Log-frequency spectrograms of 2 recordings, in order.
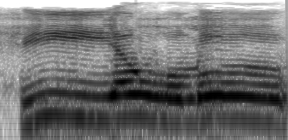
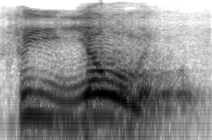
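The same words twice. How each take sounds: First: The long vowel of fee is held before yawm. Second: The y sounds merge into one doubled y. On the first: The speaker calls it right. "تقول في يوم كان في المد" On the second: The speaker calls it wrong. "لو أدغمت تقول في يوم"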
